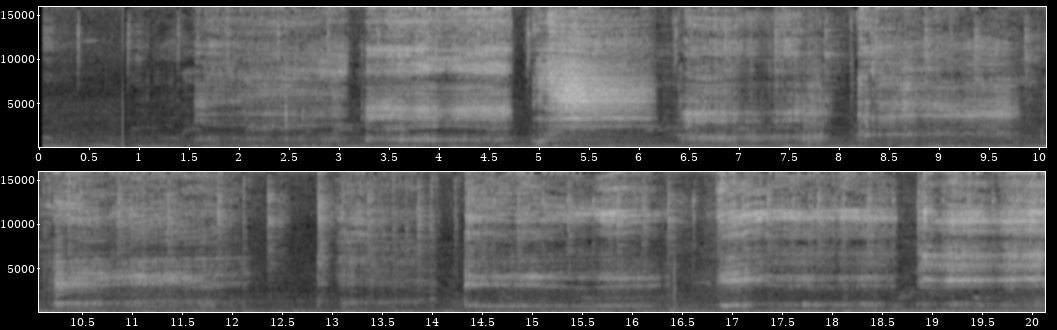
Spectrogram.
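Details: Dog snoring in sleep: continuous low, rumbling snorts, roughly two a second, with music playing in the background.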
